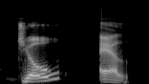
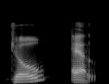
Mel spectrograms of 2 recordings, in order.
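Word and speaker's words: Joey L: E o meu último fotógrafo se chama Joe L. O Joe se escreve J-O-E-Y, Joe L.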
